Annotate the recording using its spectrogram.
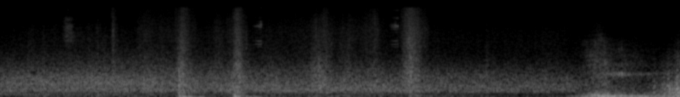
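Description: Wind rushes steadily as a bird glides high above.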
